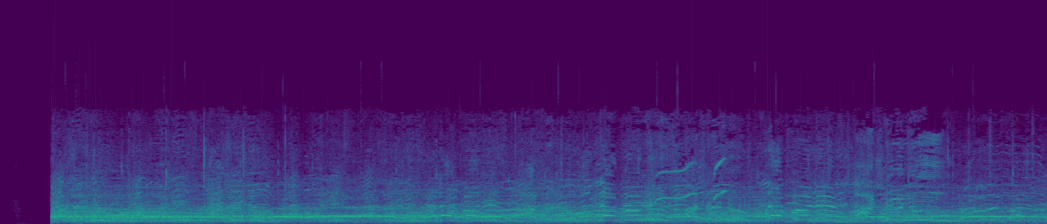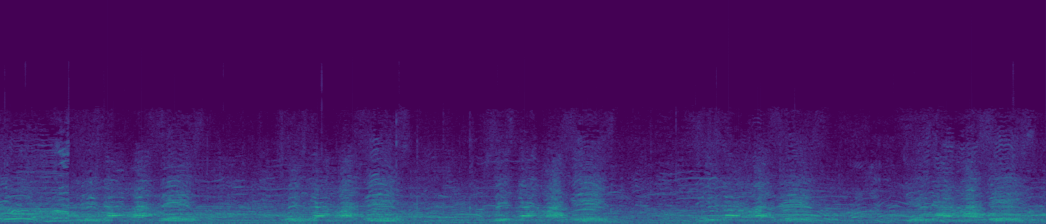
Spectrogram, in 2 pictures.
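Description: A large crowd of protesters shouts and yells continuously in a dense, chaotic roar during a police crackdown in which police are told to bring the protesters to the ground; it stays loud throughout, with individual cries rising out of the din and a slight easing toward the end.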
